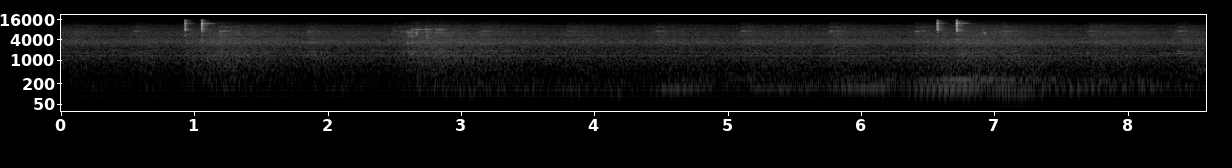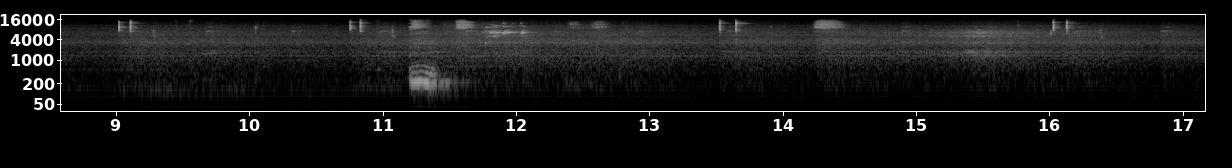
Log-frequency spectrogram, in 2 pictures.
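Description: Short soft clicks sound from a game's controls.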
